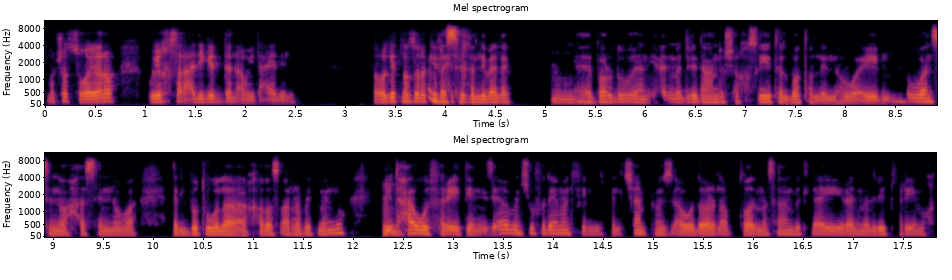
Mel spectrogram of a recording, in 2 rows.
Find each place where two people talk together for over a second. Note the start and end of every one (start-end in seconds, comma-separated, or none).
none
